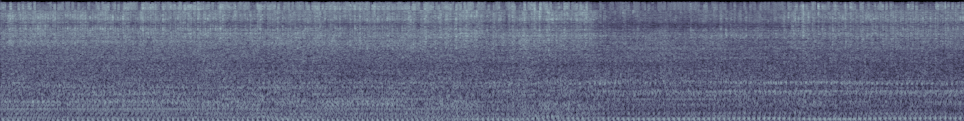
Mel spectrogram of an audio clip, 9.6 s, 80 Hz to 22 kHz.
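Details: Older 5 hp Briggs & Stratton single on an abandoned chipper, revived with Deep Creep on the valves. Running with the air cleaner refitted after a restart on a little choke: a steady, even thump with no misses or surging. Normal running.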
